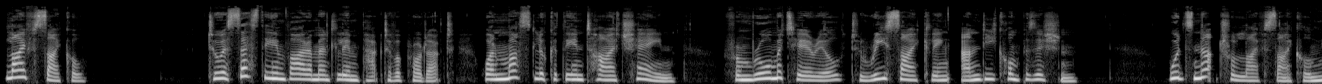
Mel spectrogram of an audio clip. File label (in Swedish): brittisk kvinna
